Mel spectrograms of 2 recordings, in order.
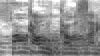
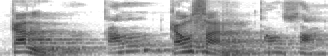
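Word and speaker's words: الكوثر: কাউ কাউসার কেন? কাউ হবে না, কাল কাল কাউসার। কাল কাউসার। কাল বলেন, কাল কাউসার।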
